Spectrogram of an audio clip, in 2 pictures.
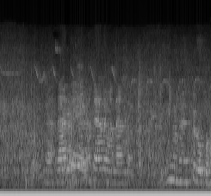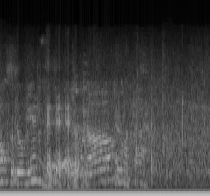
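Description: An elderly man talks warmly with people close by.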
